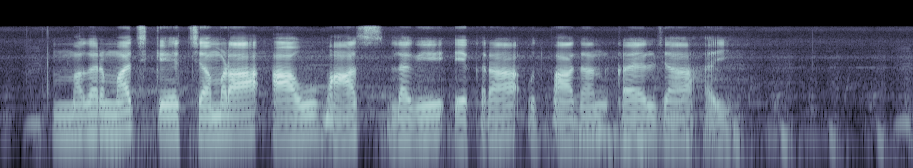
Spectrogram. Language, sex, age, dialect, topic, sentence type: Magahi, male, 18-24, Central/Standard, agriculture, statement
